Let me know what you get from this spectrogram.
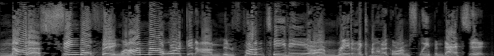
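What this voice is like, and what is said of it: Yelling, loud voice. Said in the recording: “Why am I yelling?”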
